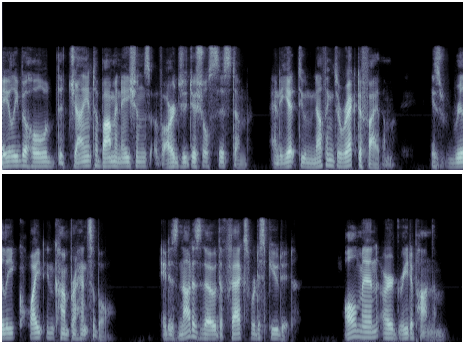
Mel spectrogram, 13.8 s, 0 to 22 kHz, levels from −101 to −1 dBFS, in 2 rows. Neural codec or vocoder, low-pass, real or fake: codec, 16 kHz, 2 kbps, X-Codec, HuBERT features, trained on LibriSpeech; 7.2 kHz; fake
